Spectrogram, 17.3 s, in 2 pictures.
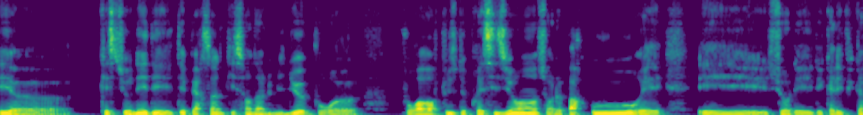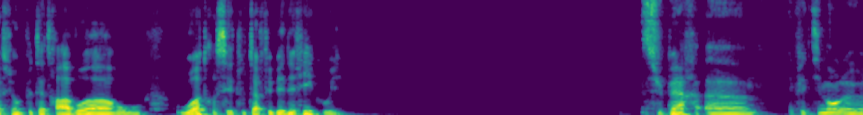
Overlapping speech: No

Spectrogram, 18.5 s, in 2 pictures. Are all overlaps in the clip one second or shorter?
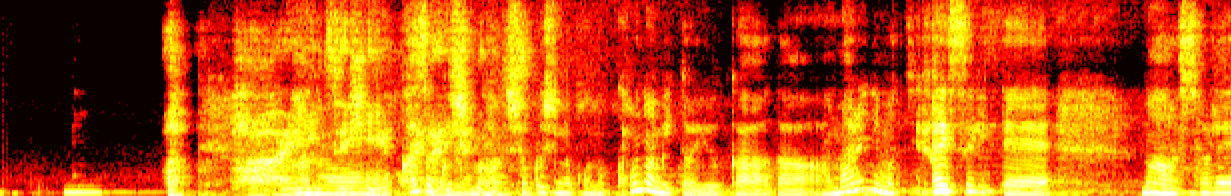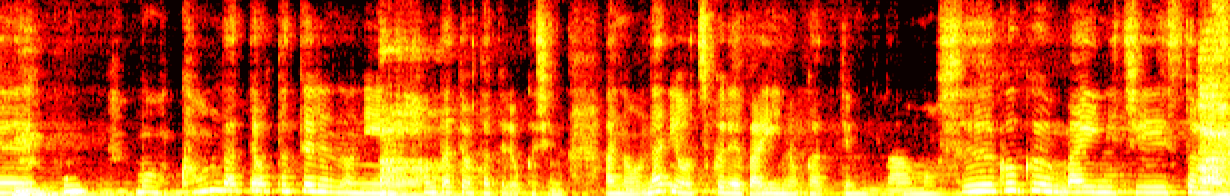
No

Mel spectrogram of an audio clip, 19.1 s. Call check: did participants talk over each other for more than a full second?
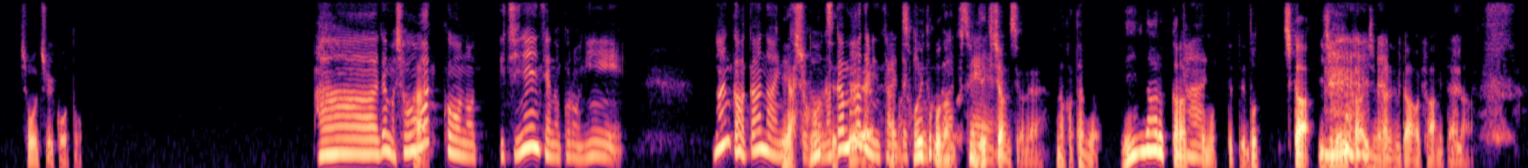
Yes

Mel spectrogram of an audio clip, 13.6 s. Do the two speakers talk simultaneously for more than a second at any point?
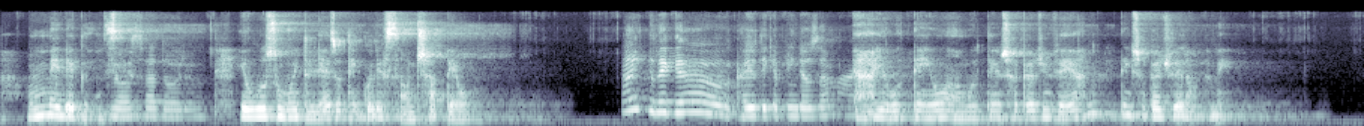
No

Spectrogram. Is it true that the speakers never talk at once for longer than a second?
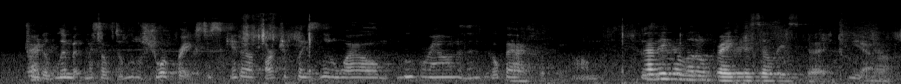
Yes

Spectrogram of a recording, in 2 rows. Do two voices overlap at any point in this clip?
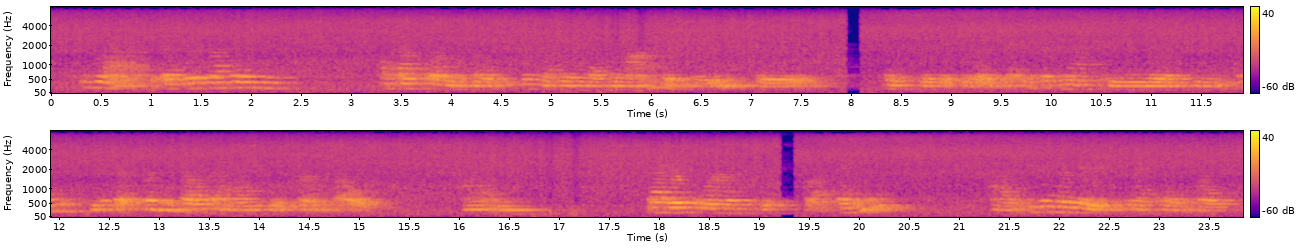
No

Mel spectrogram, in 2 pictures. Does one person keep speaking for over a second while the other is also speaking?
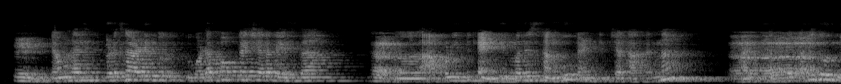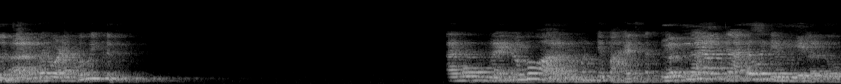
Yes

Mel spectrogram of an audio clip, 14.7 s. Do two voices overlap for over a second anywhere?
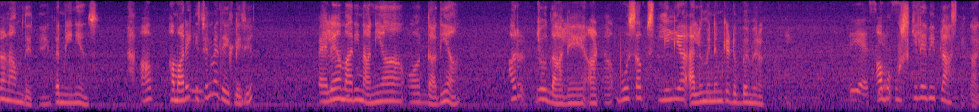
No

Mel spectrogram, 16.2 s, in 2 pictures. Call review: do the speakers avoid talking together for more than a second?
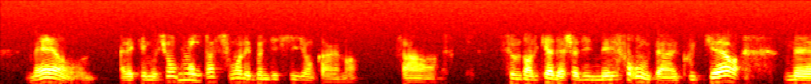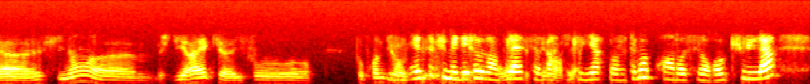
No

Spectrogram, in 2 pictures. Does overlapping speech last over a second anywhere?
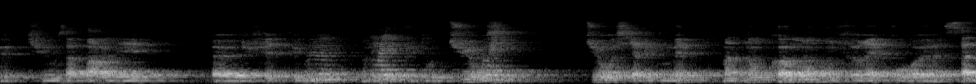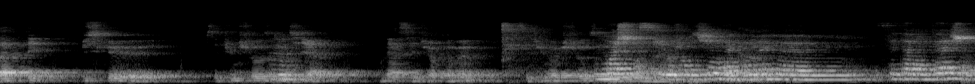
Yes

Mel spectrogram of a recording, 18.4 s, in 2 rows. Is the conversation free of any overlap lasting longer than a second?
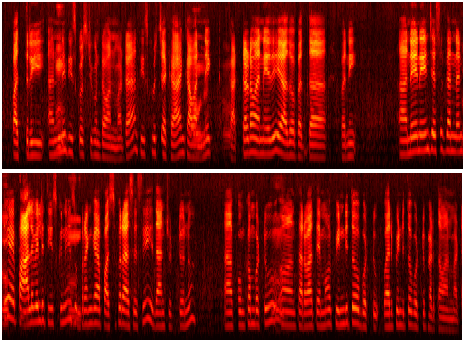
Yes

